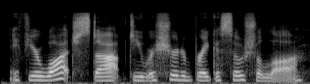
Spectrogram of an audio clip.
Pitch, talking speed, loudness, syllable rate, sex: 190 Hz, 230 wpm, -19 LUFS, 5.2 syllables/s, female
